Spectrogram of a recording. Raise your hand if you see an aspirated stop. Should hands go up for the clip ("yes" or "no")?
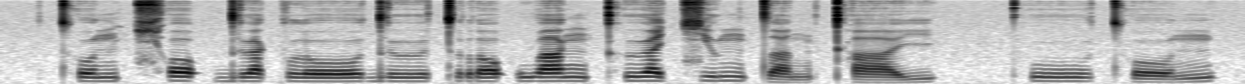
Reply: yes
